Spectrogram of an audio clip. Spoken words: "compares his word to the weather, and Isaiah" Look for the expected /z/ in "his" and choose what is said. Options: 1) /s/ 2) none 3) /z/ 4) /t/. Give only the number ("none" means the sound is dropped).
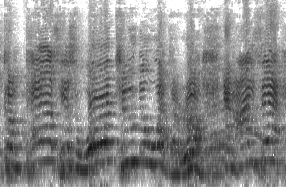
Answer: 3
